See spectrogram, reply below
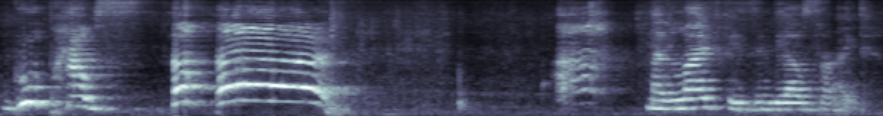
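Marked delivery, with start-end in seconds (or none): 1.3-2.6 high, long, loud burst of laughter; loud mocking laugh. Real, not acted. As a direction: crow with laughter at the reveal. Laughs after revealing group house.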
